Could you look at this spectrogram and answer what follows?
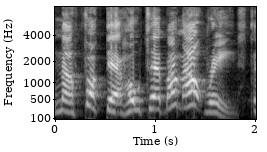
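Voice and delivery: loud, high-pitched indignant outburst; mock outrage. Streamer quoting his friend Shaw's outburst, mock outrage.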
